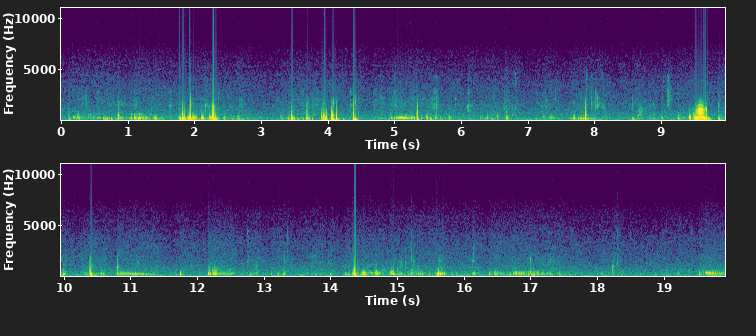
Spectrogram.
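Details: Frequent loud gurgles, squeaks and rumbling bursts from the stomach while eating a burger and fish fries, described as upset digestion; active bowel sounds, borborygmi, recorded on a new mic with occasional static.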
